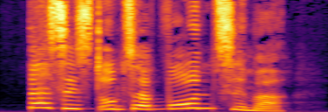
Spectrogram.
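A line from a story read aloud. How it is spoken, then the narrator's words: Called out. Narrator (German): rief Paul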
